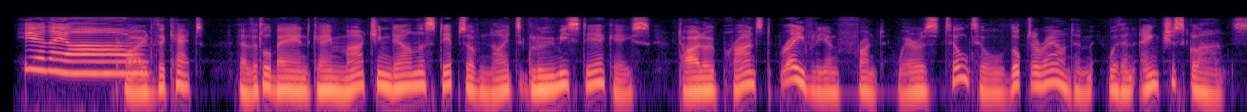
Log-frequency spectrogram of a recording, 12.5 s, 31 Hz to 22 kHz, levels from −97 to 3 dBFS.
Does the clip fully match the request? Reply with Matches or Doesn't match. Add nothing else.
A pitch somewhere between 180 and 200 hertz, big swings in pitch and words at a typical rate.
Doesn't match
